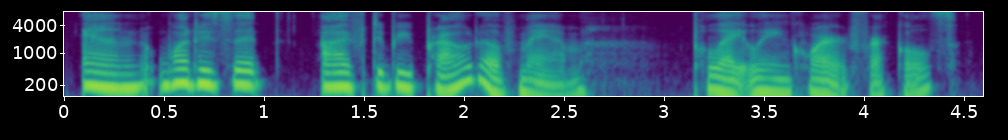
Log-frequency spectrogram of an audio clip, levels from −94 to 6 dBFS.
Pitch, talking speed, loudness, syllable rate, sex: 165 Hz, 170 wpm, -19 LUFS, 5.7 syllables/s, female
